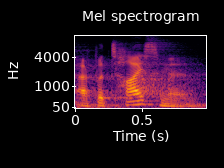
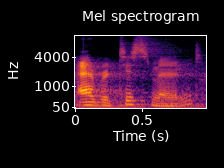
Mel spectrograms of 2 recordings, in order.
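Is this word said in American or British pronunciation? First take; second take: American; British. First: The word is said with an American English pronunciation. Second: The word is said with a British English pronunciation. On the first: "còn Anh Mỹ sẽ là advertisement" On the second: "Cách đọc thứ nhất là Anh là advertisement"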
